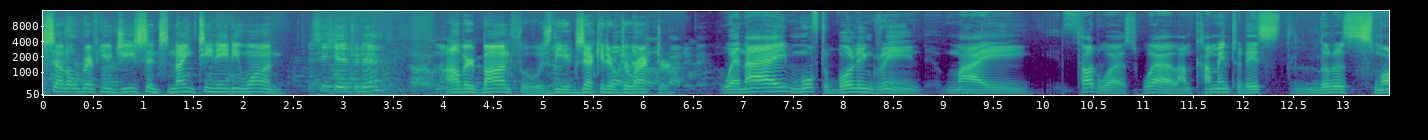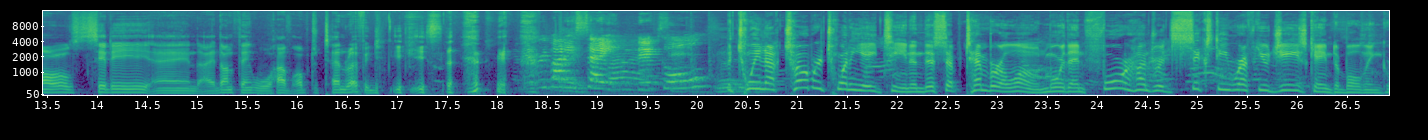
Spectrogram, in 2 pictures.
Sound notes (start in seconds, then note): 18.9 laughter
